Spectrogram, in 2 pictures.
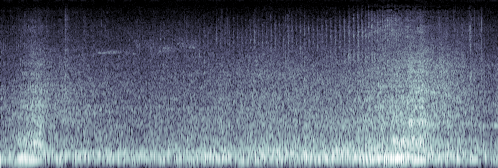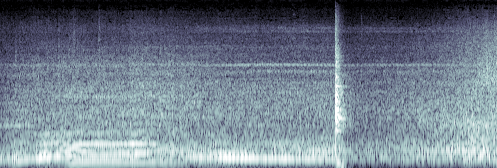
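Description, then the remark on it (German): A car engine idles and revs up and down at low speed, as if the car is edging back and forth into a parking space, followed by a single sharp knock near the end. “Man erzählt sich zahlreiche Witze über Frauen, die sich bei dem Versuch, mit ihrem Wagen vorwärts oder rückwärts in eine Parklücke einzubiegen, rettungslos festgefahren haben.”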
